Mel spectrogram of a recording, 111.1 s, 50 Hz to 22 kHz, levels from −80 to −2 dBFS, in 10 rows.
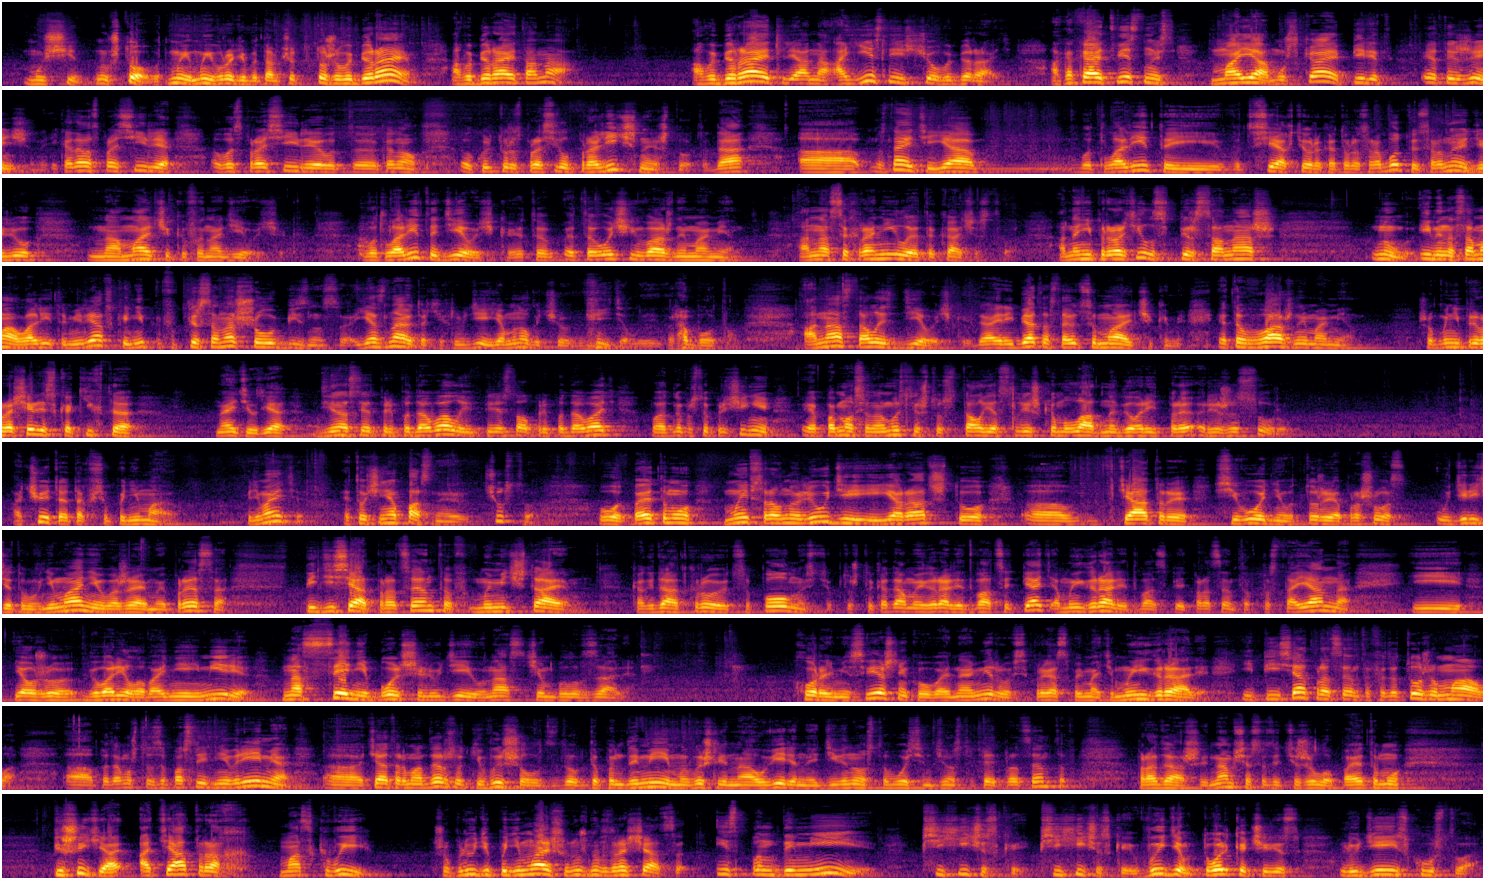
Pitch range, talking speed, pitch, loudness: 130-165 Hz, 145 wpm, 145 Hz, -17 LUFS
